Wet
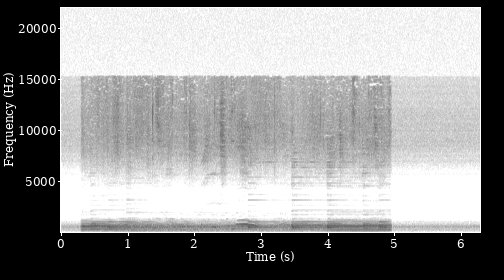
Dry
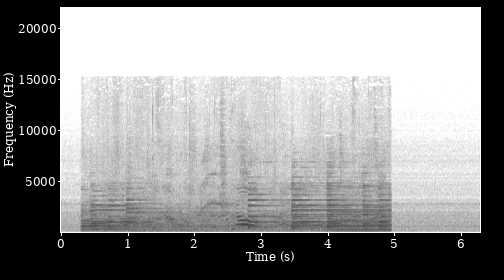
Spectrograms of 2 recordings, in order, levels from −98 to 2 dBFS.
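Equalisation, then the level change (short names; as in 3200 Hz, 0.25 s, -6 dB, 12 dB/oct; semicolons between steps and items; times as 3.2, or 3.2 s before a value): elliptic band-stop 580–9500 Hz, stop band 50 dB; differentiator; +17.5 dB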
